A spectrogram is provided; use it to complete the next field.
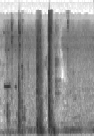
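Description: Car wash background noise heard over a caller's phone line: a steady low mechanical hum broken by several loud, hissing bursts of spray or air, with no one speaking.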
